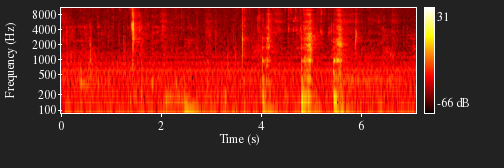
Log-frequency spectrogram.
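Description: A person chewing a mouthful of instant noodles, with a handful of short, wet mouth clicks and smacks spread through the chewing.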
